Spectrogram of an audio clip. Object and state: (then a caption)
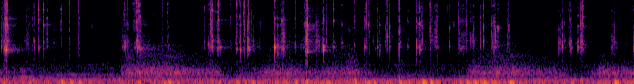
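Dry pine cone. A large, elongated, dry brown pine cone with solid woody scales is held upright while long nails scratch and tap along its scales. The result is a quick, dense run of dry, bright clicks and crisp scratchy rustles that die away almost instantly, over a steady low hum.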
